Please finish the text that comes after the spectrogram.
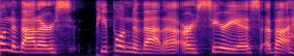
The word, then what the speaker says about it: Nevada: wrong and they're out this is how you say it Nevada not Nevada oh that made me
